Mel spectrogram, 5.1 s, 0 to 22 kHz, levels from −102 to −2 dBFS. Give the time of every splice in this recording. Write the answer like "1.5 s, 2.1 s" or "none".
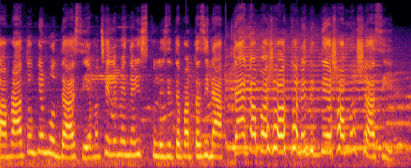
2.8 s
